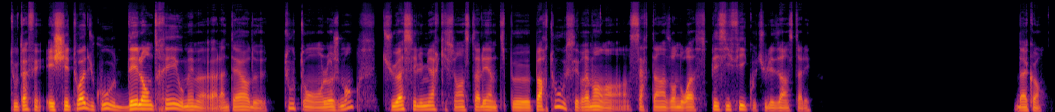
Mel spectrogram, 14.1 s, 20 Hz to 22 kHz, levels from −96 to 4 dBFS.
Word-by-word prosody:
Tout 110 -1 -3
à 130 - +4
fait 130 - -5
et 115 - +4
chez 115 +3 +6
toi 165 +5 +6
du 130 -8 -5
coup 145 -2 -1
dès 120 +9 +6
l'entrée 145 +3 +4
ou 130 - +1
même, 115 -1 0
heu, - - -5
à - - -4
l'intérieur 105 +3 -2
de 85 -3 -6 0.2
tout 165 -1 -6
ton 100 -8 -4
logement, 110 - -1 0.3
tu 120 +2 +2
as 135 - +7
ces 130 -2 -3
lumières 125 +2 0
qui 125 -2 -14
sont 105 -1 -6
installées 105 +1 -1
un 105 -2 0
petit - - -12
peu 100 -1 0
partout 120 - +1
ou 180 - -2
c'est 140 -7 -5
vraiment, 105 -3 -1
heu, - - -14
certains 105 -2 -4
endroits 100 0 +1
spécifiques 125 +4 -3
où - - -10
tu - - -11
les 95 0 -4
as 90 - -1
installés? 90 0 -9 2.7
D'accord. 100 -2 -3
110 Hz, 185 wpm, -25 LUFS, 100-130 Hz, 2.7 s, as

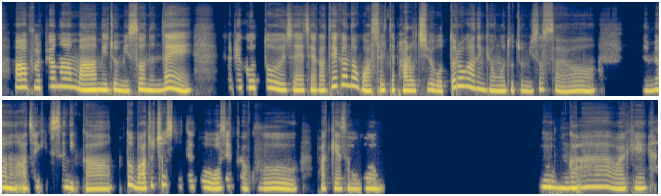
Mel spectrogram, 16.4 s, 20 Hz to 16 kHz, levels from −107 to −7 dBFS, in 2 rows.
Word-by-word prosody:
아 275 +1 +4
불편한 290 +2 -2
마음이 195 -1 +6
좀 190 -3 +1
있었는데 185 +1 +3 0.4
그리고 265 -1 -4
또 245 -6 +2
이제 190 -1 +2
제가 185 -1 +1
퇴근하고 320 - 0
왔을 175 +3 +1
때 185 0 -3
바로 180 -1 +2
집에 195 +2 0
못 165 -1 -2
들어가는 275 -7 0
경우도 170 -2 -1
좀 170 -3 -4
있었어요, 165 -3 -2 0.6
왜나면 185 +1 +2
아직 190 +3 -3
있으니까. 170 -5 0 0.2
또 295 - +1
마주쳤을 245 - 0
때도 210 -4 -2
어색하고 180 -5 -2 0.2
밖에서. 175 -1 -3 2.4
이 225 -1 +2
뭔가 195 -2 +2 0.5
막 175 -1 +2
이렇게 185 +1 -1
190 Hz, 270 characters per minute, -22 LUFS, 175-230 Hz, 2.4 s, 마음이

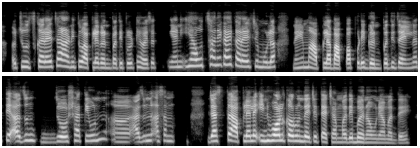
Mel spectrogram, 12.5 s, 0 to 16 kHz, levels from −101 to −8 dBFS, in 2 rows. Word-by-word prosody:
अ, - - -7
choose 280 -3 -5
करायचा 285 +3 +2
आणि 275 -2 -1
तो - - -1
आपल्या 250 +1 +2
गणपतीपुढे 235 +1 -5
ठेवायचा 240 -3 -4 0.3
आणि 280 +1 -5
ह्या 330 +1 -1
उत्साहाने 380 +3 -4
काय 400 -1 +3
करायचे 300 -3 0
मुलं, 270 -1 -1 0.3
"नाही 230 +2 -4
मग 255 0 -2
आपल्या 225 +3 +3
बाप्पापुढे 230 +4 +2
गणपती 230 +3 -3
जाईल 230 -2 +1
ना," 260 - -8
ते 305 - +4
अजून 300 +4 -2 0.3
जोशात 255 +3 -1
येऊन 290 +3 -3 0.2
अ, - - -11 0.3
अजून 270 +6 -5
असं 270 +1 -9 0.6
जास्त 275 +3 +4
आपल्याला 270 0 +6 0.2
इन्व्हॉल्व 295 +1 +7
करून 275 -2 +2
द्यायचे 255 0 +3
त्याच्यामध्ये, 215 -1 -1
बनवण्यामध्ये. 190 -5 -5
255 Hz, 170 wpm, -24 LUFS, 230-285 Hz, 0.6 s, इन्व्हॉल्व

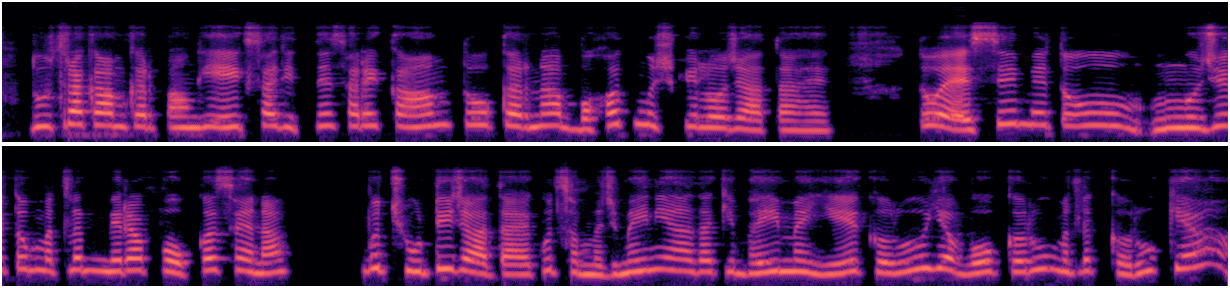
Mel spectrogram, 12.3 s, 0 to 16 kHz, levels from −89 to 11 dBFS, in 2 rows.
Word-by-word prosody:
दूसरा 320 +4 +3
काम 325 -2 +5
कर 300 0 -1
पाऊँगी 280 +1 +1
एक 295 - -2
साथ 315 -3 0
इतने 310 +5 -5
सारे 315 +1 0
काम 310 +2 +1
तो 335 0 0
करना 315 0 +3
बहुत 335 +8 0
मुश्किल 300 -3 -4
हो 275 - +3
जाता 225 -1 -1
है। 215 0 -5 0.5
तो 325 - +1
ऐसे 295 +7 +4
में 340 -1 -2
तो 310 - -2 0.4
मुझे 275 +2 +2
तो 335 - -2
मतलब 300 +2 -1
मेरा 305 +2 +4
फ़ोकस 290 +3 +1
है 295 - +2
ना 255 +2 +1 0.4
वो 360 - +1
छूट 290 +2 -1
ही 340 - +5
जाता 250 -7 +2
है। 220 - +1
कुछ 305 +2 -7
समझ 220 -5 -1
में 260 +4 +2
ही 295 - +1
नहीं 325 - -2
आता 280 -2 0
कि 275 - -5
भई 255 +3 +2
मैं - - +3
ये 240 +3 0
करूँ 265 +6 0
या 320 - +4
वो 265 - +3
करूँ 305 +5 -1
मतलब 280 +1 -4
करूँ 235 +6 -2
क्या? 360 +2 0
290 Hz, 240 wpm, -24 LUFS, 265-320 Hz, 0.5 s, काम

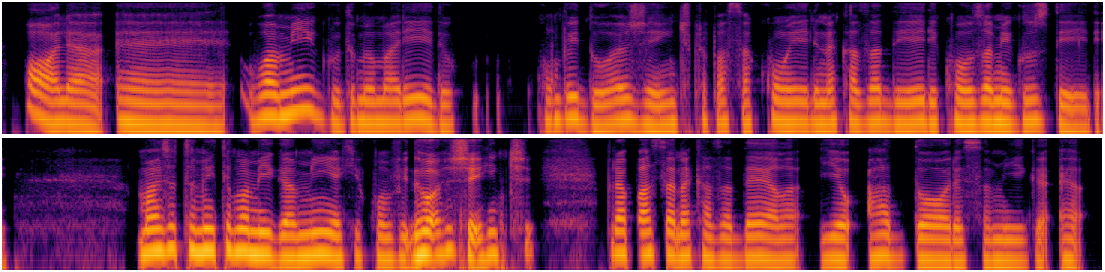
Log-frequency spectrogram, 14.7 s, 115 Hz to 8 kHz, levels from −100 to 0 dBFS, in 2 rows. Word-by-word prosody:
Olha, 160 -7 0
eh, 150 -3 -2
o 180 +3 -5
amigo 205 -4 +1
do 170 - -8
meu 170 - 0
marido 165 -2 -2 0.5
convidou 170 -4 -3
a 170 - -1
gente 155 -2 -3
pra 170 - -11
passar 160 -1 -7
com 170 -2 -3
ele 165 -1 -2
na 155 0 -1
casa 165 0 -4
dele, 160 0 -2
com 165 +1 -4
os 160 +1 -1
amigos 170 +1 0
dele. 130 -5 -5 0.9
Mas 210 +2 +6
eu 230 - +4
também 215 -1 +6
tenho 215 -1 +4
uma - - +8
amiga 185 -4 +5
minha 185 -1 +4
que 175 0 -8
convidou 170 +3 +4
a 185 - +1
gente 195 -3 -1 0.4
pra 200 -2 +2
passar 190 0 +1
na 180 0 +1
casa 165 -2 -3
dela 160 -1 -2
e 165 +1 -2
eu 160 - 0
adoro 165 -3 -1
essa 150 +1 -7
amiga, 150 -1 -4
eh, 160 -1 -4
165 Hz, 175 wpm, -23 LUFS, 155-180 Hz, 0.9 s, uma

